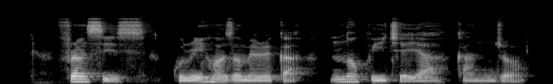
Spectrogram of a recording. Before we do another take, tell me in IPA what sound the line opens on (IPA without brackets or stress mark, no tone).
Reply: f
